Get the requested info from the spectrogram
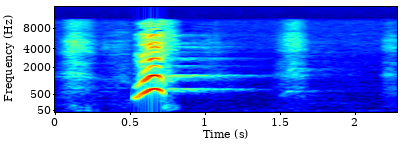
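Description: A man's short exclamation of 'woo!' into a handheld microphone, rising then falling in pitch, with a brief ring hanging after it.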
